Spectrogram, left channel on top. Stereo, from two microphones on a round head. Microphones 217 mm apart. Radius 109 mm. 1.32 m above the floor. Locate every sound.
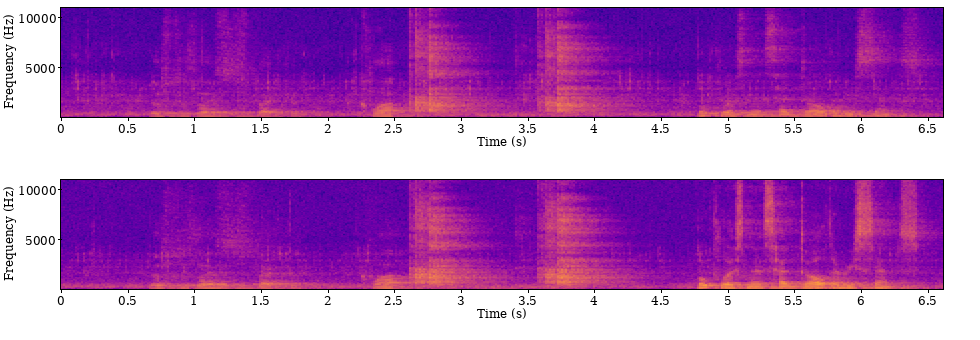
0.7 s a man speaking: 20° left (ahead or behind), 3 m; by 2.5 s 60° left (ahead or behind), 0.7 m
2.6 s tapping: 15° left (ahead or behind), 6 m
4.8 s a man speaking: 50° right (ahead or behind), 0.9 m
